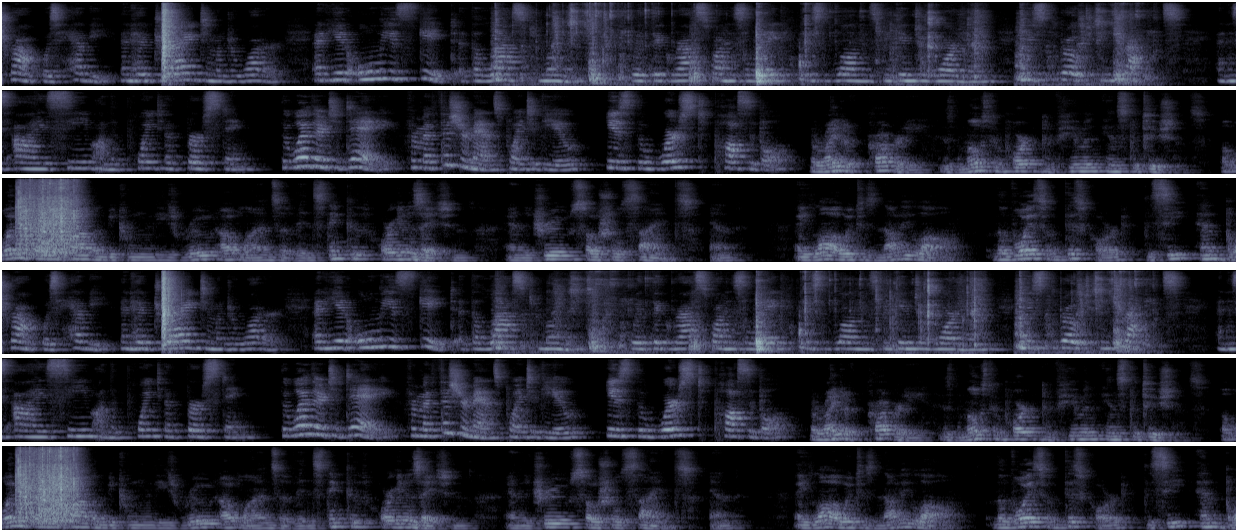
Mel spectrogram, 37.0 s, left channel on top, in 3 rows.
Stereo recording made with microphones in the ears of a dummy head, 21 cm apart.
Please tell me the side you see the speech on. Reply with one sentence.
You can hear the speech on the right.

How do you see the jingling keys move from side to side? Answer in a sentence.
You can hear the jingling keys move to the right.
